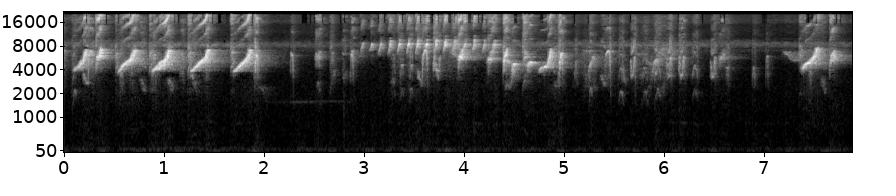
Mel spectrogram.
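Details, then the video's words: Sunbird song, five- and seven-colour types, used on a speaker to trap birds: a row of loud rising chirps about two per second, then a fast thin high trill, fading twitters and one last sweep. "Tiếng chim hút mật 5 màu và 7 màu"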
